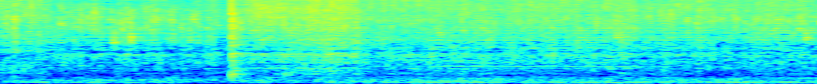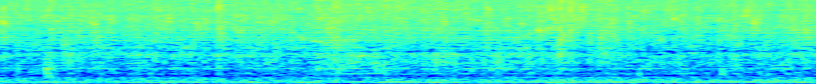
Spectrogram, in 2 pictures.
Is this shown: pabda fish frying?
yes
